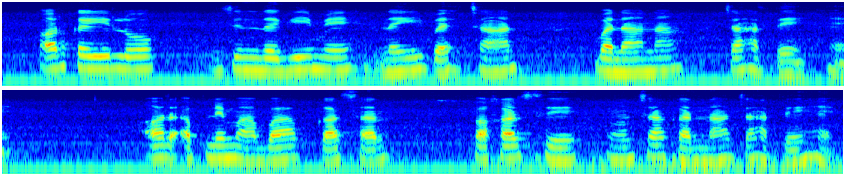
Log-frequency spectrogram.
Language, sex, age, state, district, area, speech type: Urdu, other, 60+, Telangana, Hyderabad, urban, spontaneous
